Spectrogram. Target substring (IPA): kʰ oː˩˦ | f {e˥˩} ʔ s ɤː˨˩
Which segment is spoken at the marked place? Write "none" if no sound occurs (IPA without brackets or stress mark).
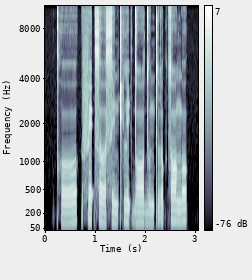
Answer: e˥˩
